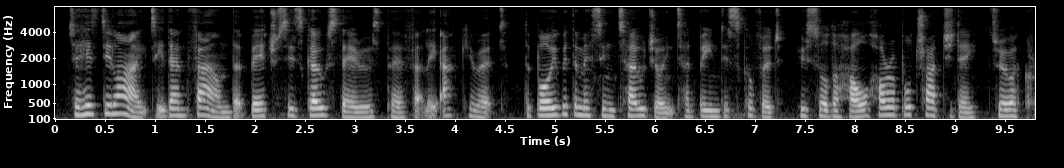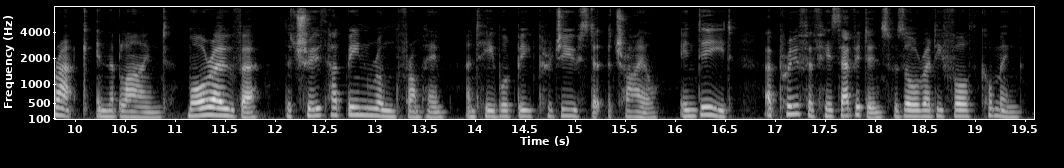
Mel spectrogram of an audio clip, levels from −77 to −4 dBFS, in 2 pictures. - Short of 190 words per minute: Yes, average, 180 wpm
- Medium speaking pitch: Yes, medium, 160 Hz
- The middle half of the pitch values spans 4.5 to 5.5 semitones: No, average, 4.1 semitones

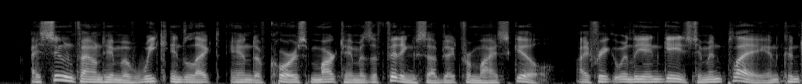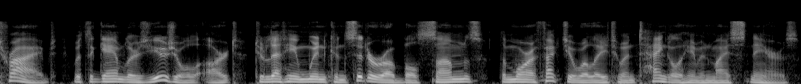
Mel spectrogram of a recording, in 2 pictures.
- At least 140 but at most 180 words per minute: Yes, average, 175 wpm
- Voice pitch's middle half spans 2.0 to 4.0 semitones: No, average, 4.7 semitones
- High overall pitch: No, low, 110 Hz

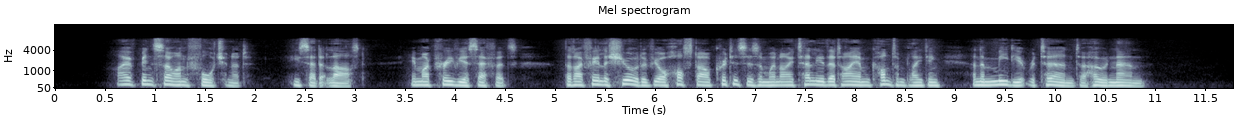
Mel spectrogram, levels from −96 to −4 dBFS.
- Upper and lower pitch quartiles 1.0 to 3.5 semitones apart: Yes, average, 2.9 semitones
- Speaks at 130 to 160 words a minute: No, average, 180 wpm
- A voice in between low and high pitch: Yes, medium, 145 Hz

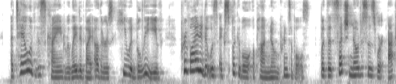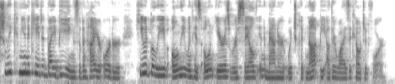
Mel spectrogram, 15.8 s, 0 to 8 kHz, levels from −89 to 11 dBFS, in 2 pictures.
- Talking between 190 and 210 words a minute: Yes, average, 195 wpm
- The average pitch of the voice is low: No, medium, 185 Hz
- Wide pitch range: Yes, wide, 6.3 semitones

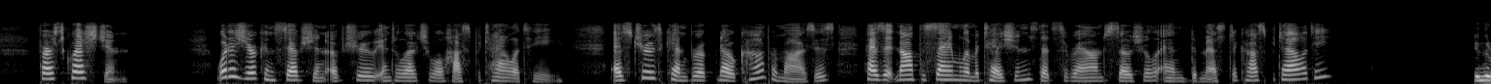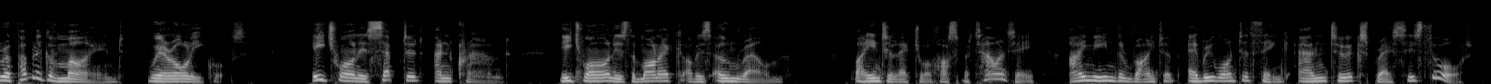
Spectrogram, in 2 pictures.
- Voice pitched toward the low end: No, medium, 165 Hz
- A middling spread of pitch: No, wide, 5.8 semitones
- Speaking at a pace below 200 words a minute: Yes, average, 140 wpm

